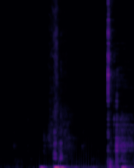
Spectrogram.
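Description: A few short clicks among soft breath and mouth sounds close to the microphone, with no words.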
